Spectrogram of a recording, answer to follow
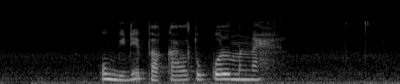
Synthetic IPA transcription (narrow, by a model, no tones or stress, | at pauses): ʔumbineb̥a̤kalt̪ukʊlmənɛh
